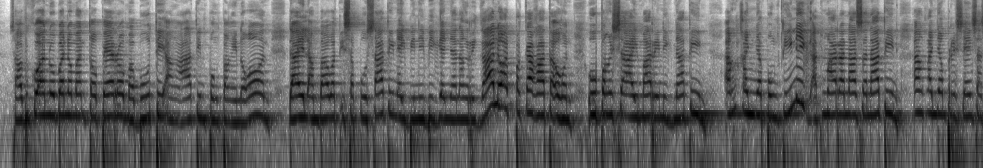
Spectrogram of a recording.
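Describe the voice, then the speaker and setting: High-voiced Filipino woman preaching. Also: steady tone, moderate pace. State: tired, strained voice. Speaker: lay preacher. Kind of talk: sermon. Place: church.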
